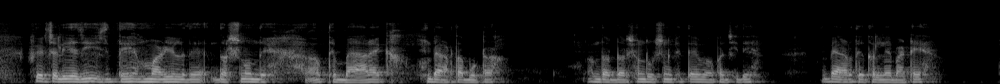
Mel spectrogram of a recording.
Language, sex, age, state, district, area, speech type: Dogri, male, 30-45, Jammu and Kashmir, Samba, rural, spontaneous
